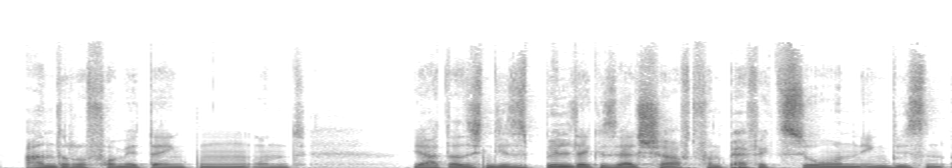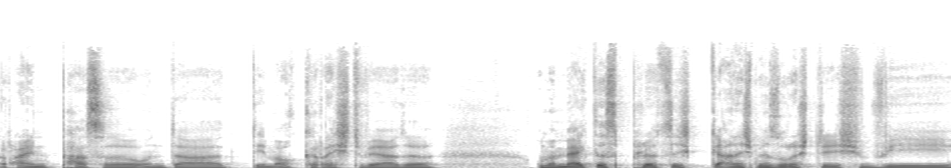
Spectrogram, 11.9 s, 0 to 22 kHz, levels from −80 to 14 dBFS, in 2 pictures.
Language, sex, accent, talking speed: German, male, German, 170 wpm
